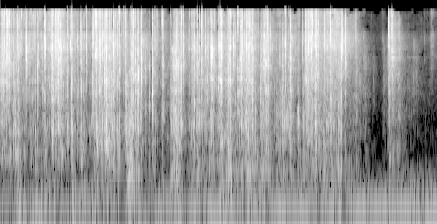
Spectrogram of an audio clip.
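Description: Packaging crinkling in a dense run of quick crackles as a notebook is unwrapped by hand, stopping just before the end.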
